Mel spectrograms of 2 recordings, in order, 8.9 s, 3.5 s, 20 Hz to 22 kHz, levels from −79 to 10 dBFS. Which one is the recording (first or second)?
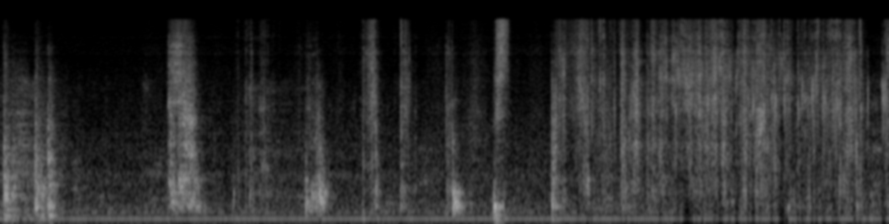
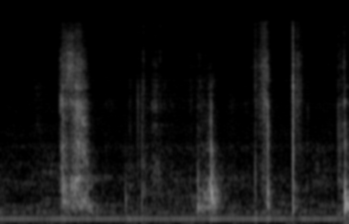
first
